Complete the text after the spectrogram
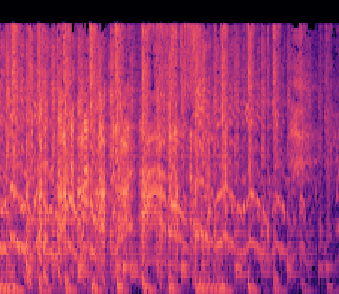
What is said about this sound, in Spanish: Esta canción nueva, ¿en tu opinión de qué habla? ¿Cómo que llegó el pavo? El pavoroso. Es un villancico, ¿no? ¿Llegó el pavo? ¿Es para Navidad?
